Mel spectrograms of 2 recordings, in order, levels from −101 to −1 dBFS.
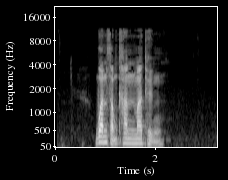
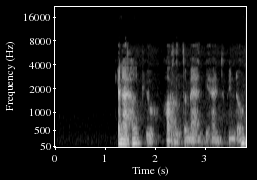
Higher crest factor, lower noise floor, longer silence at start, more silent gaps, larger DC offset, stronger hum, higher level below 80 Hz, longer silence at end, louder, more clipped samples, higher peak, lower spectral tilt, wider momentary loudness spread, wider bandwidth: about the same, 24 dB vs 24 dB; second, -78 dBFS vs under -90 dBFS; second, 0.8 s vs 1.25 s; neither; neither; neither; first, -58 dBFS vs -66 dBFS; first, 1.1 s vs 0 s; first, -22 LUFS vs -33 LUFS; neither; first, -2 dBFS vs -10 dBFS; about the same, -6 dB/octave vs -7 dB/octave; about the same, 13 LU vs 15 LU; first, 11.5 kHz vs 7.8 kHz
